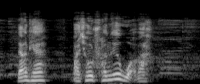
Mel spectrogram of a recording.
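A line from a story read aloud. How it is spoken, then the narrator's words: Hurried call. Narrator (Chinese): 安田 急忙示意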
